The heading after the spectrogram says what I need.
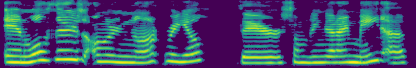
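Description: High-voiced woman telling a homemade story. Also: measured pace, no room sound, poor audio. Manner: hesitant, many ums. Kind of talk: casual homemade story narration.

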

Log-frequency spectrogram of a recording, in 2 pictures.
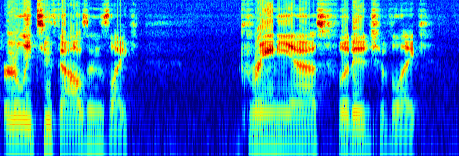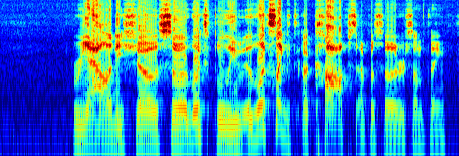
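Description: A man telling a long story in casual chat, swearing freely and animated. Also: a little high.

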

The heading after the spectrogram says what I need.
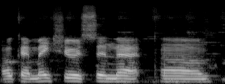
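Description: A man's voice: mid-range voice, flat delivery, measured pace. A man hosting a live stream show in a casual, laid-back way, greeting viewers by name and using easy slang. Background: jazz music playing softly.

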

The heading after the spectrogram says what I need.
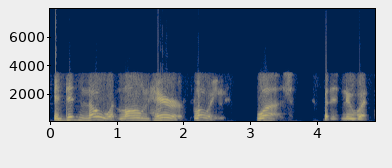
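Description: A man telling a long story as an interview guest, rambling and halting with frequent restarts. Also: a little high, no room sound. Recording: dry, tinny phone line.

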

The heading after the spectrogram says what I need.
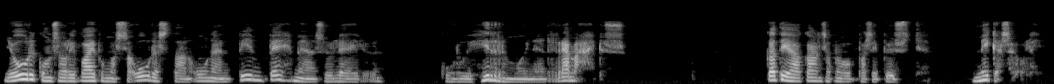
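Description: A storyteller reading a children's story aloud with lively expression. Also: medium pitch, breathy edge, no echo, lo-fi sound. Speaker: narrator. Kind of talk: children's audiobook narration.

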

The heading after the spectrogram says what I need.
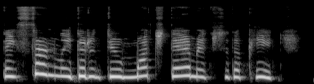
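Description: A man voicing Miss Spider, a prim and polite female spider, in a very high, genteel voice. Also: fairly even intonation, measured pace, darkish tone, no room sound.

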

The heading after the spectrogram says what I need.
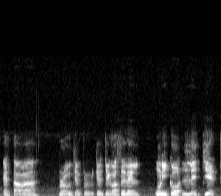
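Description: Bright, forceful young man. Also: on the high side, fairly even intonation, unhurried, highs cut off, slight background noise. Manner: opinionated, mixes Spanish and English. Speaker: panelist. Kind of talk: casual chat.

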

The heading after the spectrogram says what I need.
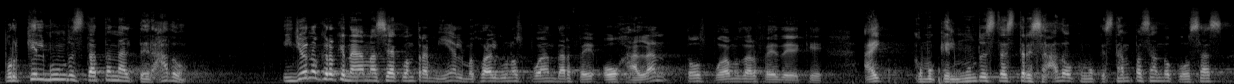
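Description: A man's voice: on the high side, brisk, darkish tone, husky. A middle-aged man, preaching a conversational sermon with storytelling and humorous asides. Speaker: pastor. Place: church. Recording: long hall reverb.

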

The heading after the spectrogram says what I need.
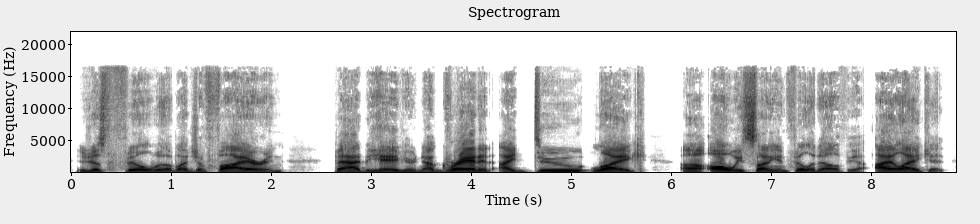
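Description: A man's voice: medium pitch, a little slow, vocal fry, fairly bright tone, no room sound, studio quality. A man hosting a casual sports podcast, joking and rambling as he chats with his co-host. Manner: joking, rambling, does silly voices.

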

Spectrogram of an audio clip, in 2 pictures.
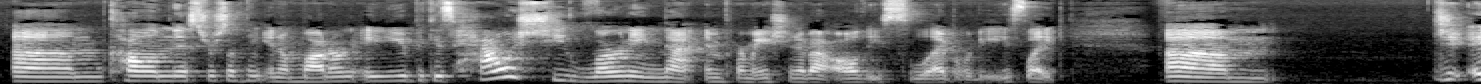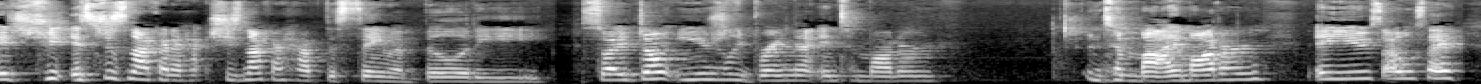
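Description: A woman appears as a guest author on a casual podcast interview, chatting and explaining things tentatively, as if thinking aloud. Her mid-range voice is fast and a bit bright.

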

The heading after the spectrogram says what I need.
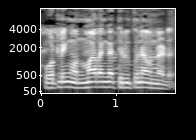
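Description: A man reading a story aloud in a measured, expressive way, with music behind him. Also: mid-range voice.

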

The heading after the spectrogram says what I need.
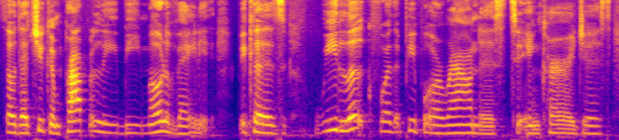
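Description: Young woman in her 20s, raspy fry-ish voice, lively casual podcast talk. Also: fairly low pitch, normal speed.

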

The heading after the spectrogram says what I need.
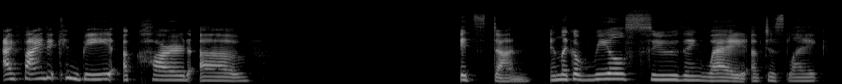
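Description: A woman in her thirties talks through her thoughts in a relaxed podcast chat. Her voice has a bright, clear edge, and she thinks aloud with plenty of fillers and easy laughter. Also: medium pitch, takes it slowly. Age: 30s. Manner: reflective, laughs often, many fillers. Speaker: podcast co-host. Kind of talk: casual chat.

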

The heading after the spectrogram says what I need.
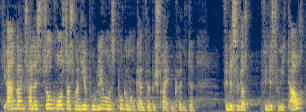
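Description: A woman's voice: on the high side, steady tone, a little fast, natural voice. A woman voicing a polite, formal male school principal in a game dub, with slight stumbles. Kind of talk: dubbing game dialogue.

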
